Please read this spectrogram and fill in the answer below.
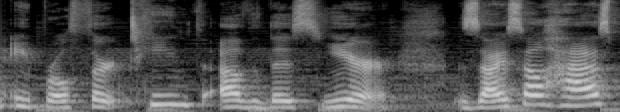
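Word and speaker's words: Zyxel: If you own Zycel networking equipment, and yes, that is how it's pronounced, they actually have a music video on their own YouTube channel dedicated to the pronunciation.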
